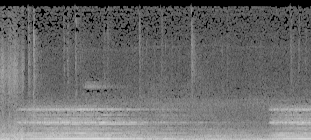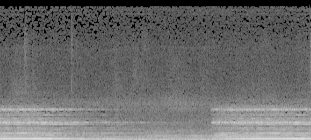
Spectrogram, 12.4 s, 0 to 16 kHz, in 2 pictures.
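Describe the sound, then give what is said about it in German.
A Bundestag plenary session bell for deputies, heard at 18:30, sounds three long, steady, humming tones, each lasting several seconds and repeating at even intervals, loud and unaccompanied by any voices. “das ist die Klingel für die Abgeordneten, die jetzt eine Sitzung haben”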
